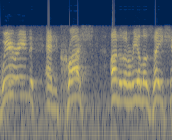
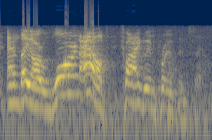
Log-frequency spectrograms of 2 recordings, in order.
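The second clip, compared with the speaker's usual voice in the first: each word pounded out slowly; slow emphatic shout; 3 dB louder than usual. Real, not acted. Preacher to congregation: worn-out sinners, slow pounding shout. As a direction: hammer every word home.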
